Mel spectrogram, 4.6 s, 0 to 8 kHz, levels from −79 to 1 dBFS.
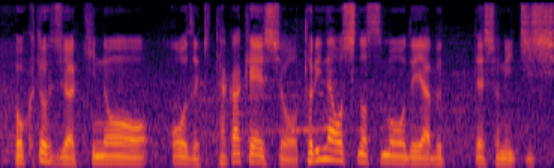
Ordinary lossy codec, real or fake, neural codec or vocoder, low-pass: none; real; none; 7.2 kHz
